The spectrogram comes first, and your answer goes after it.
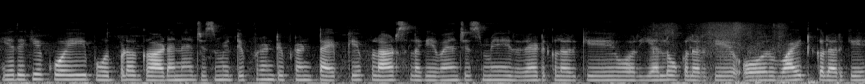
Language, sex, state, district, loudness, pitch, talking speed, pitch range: Hindi, female, Chandigarh, Chandigarh, -20 LUFS, 200 Hz, 195 wpm, 195-210 Hz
